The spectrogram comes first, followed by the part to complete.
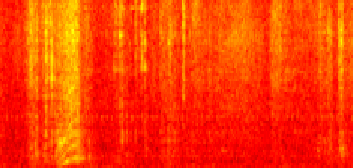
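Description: A zipper pulled once, briefly, with a quick rising zip about half a second in.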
